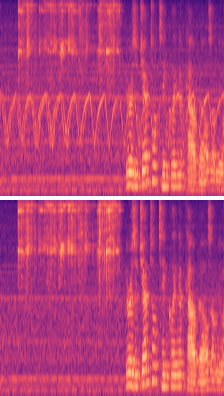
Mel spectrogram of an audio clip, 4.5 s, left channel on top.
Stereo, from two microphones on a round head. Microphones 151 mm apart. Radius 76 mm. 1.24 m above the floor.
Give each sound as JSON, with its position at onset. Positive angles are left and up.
{"t": 0.3, "sound": "keys jangling", "side_deg": -85, "distance_m": 2.0}
{"t": 2.5, "sound": "a man speaking", "side_deg": -90, "distance_m": 1.8}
